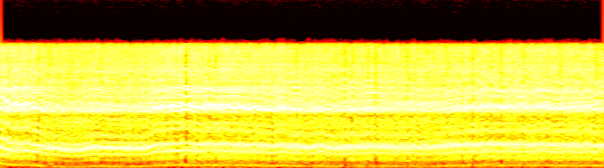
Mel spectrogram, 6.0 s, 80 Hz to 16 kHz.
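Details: Model twin rotary engine after fixing gear noise (stator gear mesh, bad crank and housing, plates 0.005 mm out, reskimmed and shimmed); smooth high-pitched steady hum, no knocking or gear rattle, runs quietly.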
